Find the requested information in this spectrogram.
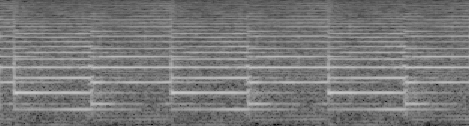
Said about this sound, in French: Maintenant, écoutez cette sirène de police. Voilà ce que vos oreilles perçoivent si vous êtes à bord de la voiture.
